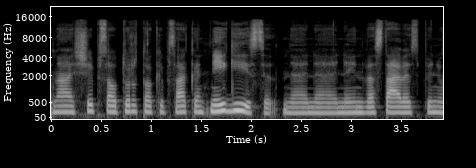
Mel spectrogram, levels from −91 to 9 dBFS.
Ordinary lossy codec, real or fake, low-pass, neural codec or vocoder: MP3, 96 kbps; real; 14.4 kHz; none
